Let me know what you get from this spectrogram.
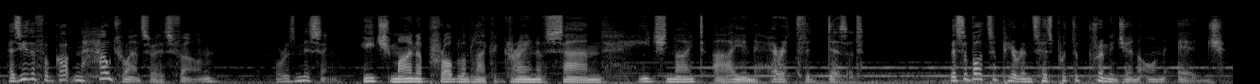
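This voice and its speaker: Male video game role male actor: aristocratic vampire schemer, condescending, lively intonation, faint music underneath. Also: mid-range voice, close to an everyday voice. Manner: pompous, ornate, condescending phrasing. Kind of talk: scripted video game acting. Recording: music behind.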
